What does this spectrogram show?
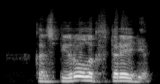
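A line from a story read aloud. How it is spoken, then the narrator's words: Amused snort. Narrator (Russian): хмыкнул Софт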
